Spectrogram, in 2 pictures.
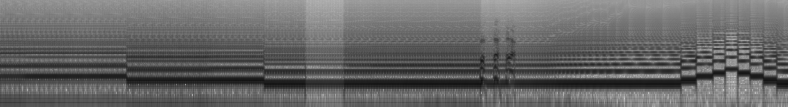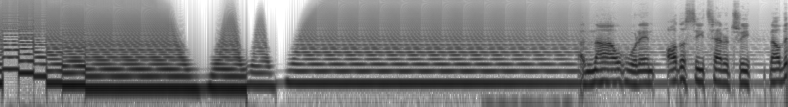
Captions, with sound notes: (laughs) And now we're in Odyssey territory. Now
